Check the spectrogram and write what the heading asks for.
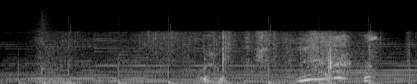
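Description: Background music over a man's short, startled cries and a scuffling rustle of his feet in forest litter as he leaps up in fright from a snake that has dropped onto him.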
